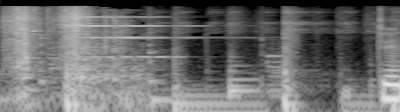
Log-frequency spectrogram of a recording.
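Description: A short, bright sound effect: a burst of noise with a high ringing tone that fades within about a second, over background music with steady low bass notes.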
